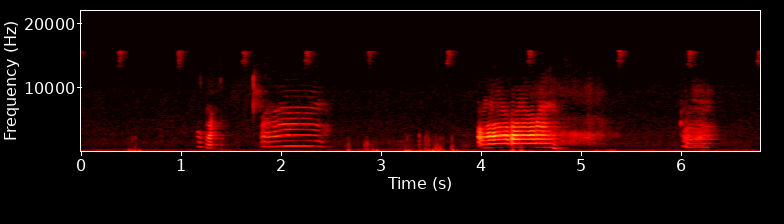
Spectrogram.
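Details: House cat talking to a mosquito indoors, giving a brief chirp, a drawn-out harmonic meow, a louder strained meow about two seconds later, and a final short meow, separated by soft rustles and taps.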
